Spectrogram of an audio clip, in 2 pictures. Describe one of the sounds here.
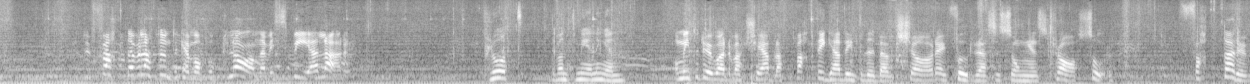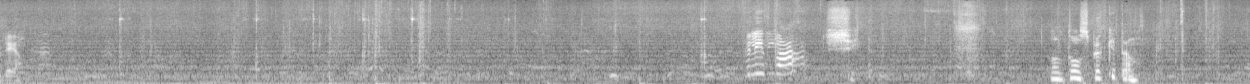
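A teenage girl speaks sharply and close by, outdoors.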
